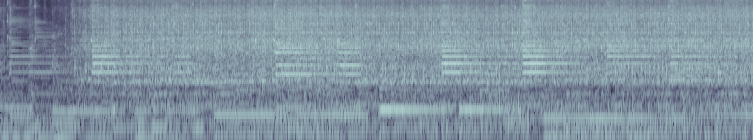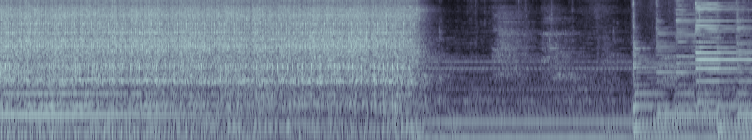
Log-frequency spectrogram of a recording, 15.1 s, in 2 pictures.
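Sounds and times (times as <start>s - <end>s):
background music: 0.0s - 15.0s
sewing machine running: 0.6s - 12.0s.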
